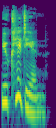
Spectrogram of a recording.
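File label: "euclidean", British English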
